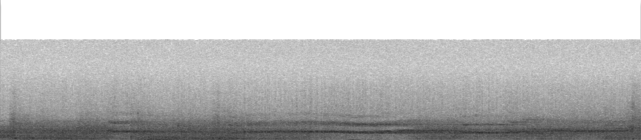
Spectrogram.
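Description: Combat robots' electric motors whining, a high whine that wavers up and down in pitch over a steady rumbling, scraping noise, with a sharp hit right at the start.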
